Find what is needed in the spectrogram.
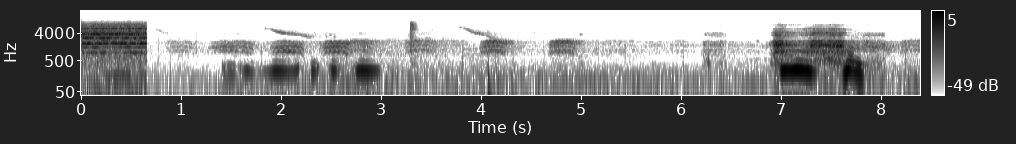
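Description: Film music cuts off, then crows caw several times in a quick series, with a few short falling bird whistles in between. A louder, drawn-out call with falling pitch comes near the end.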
